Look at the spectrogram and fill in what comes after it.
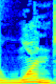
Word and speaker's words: one: 那我们来看第一个单词 one 这个词。这个词虽然是以元音字母打头的，但是要注意它其实发音来说是辅音作为第一个音的，它是 w 这个辅音，所以这个词应该是 w 再加后面的倒三角的元音啊哇哇，再加鼻音闭合 one，舌尖抵上齿龈，用鼻腔发声的 one one，不要口型咧得过大，发成了 one。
